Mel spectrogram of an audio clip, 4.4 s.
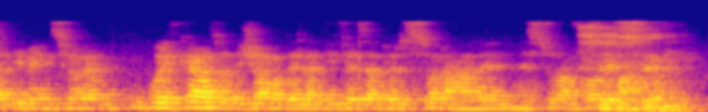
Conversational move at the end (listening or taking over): listening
